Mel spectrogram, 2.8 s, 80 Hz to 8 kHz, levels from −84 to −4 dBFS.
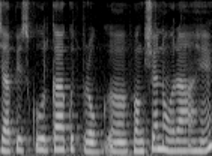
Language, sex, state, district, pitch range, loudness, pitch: Hindi, female, Uttar Pradesh, Jalaun, 185-210 Hz, -31 LUFS, 190 Hz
